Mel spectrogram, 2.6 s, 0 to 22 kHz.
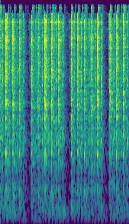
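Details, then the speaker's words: Jumping Jack pinball machine, not previously working, powered up with 10 credits: rapid steady clicking from a stepping unit below the playfield, cycling about every 0.8 s and never settling; believed to be trying to reset the bonus. "so it's I believe what it's doing is trying to reset the bonus"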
